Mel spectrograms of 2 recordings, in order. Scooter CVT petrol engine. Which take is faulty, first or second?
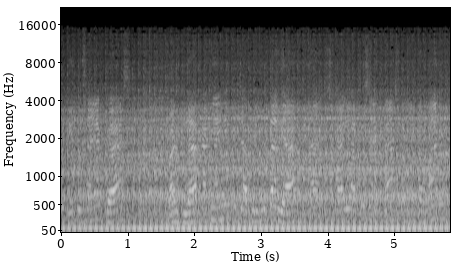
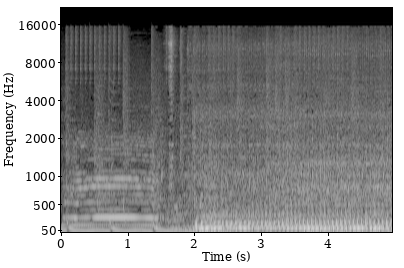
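first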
